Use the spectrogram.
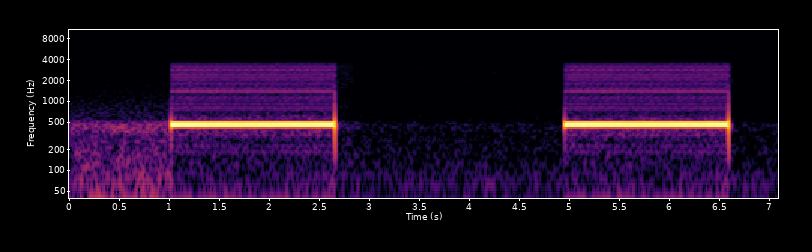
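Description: Outgoing telephone call ringing through on a radio show line: two loud, steady ringback tones, each lasting about one and a half seconds, separated by a quiet gap of roughly two seconds, with no talking.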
